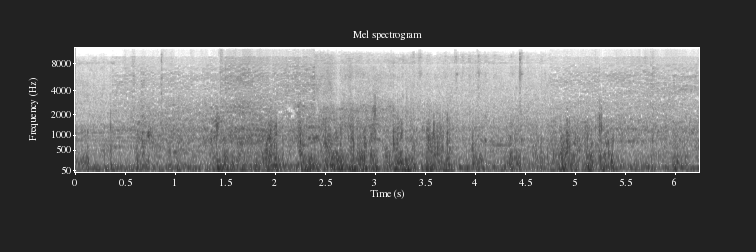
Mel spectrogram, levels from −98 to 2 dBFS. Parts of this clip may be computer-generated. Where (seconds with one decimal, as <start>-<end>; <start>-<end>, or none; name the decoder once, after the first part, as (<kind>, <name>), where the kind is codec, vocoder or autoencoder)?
0.0-0.6 (codec, SNAC)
